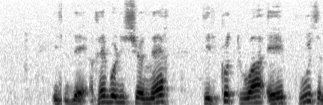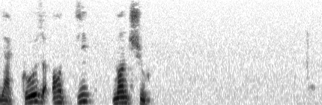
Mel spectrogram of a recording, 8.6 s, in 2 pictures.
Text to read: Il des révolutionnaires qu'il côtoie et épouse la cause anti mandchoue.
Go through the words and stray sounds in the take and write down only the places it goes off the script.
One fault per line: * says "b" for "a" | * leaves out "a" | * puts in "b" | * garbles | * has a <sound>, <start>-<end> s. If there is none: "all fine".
all fine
